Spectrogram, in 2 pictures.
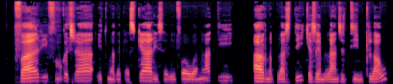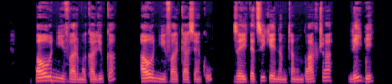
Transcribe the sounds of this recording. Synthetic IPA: v̥aɾiv̥ukaʈ͡ʂəet̪imad̪aɡasi̥kʲaɾizaefawanat̪i | aɾunəplast̪ikʲəzajmiland͡zəd̪̥imikilaw | awnivaɾimakalukə | awnivaɡasaŋku | zajit̪at͡sikʲenamiʈ͡ʂanumbaɾuʈ͡ʂə | leibe

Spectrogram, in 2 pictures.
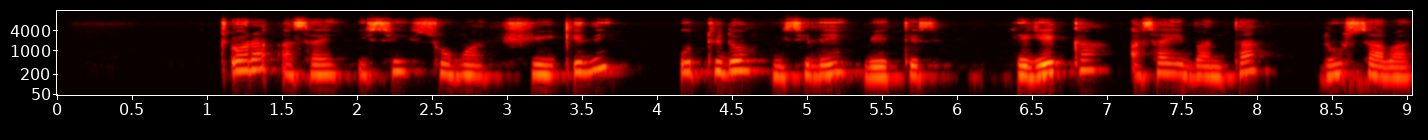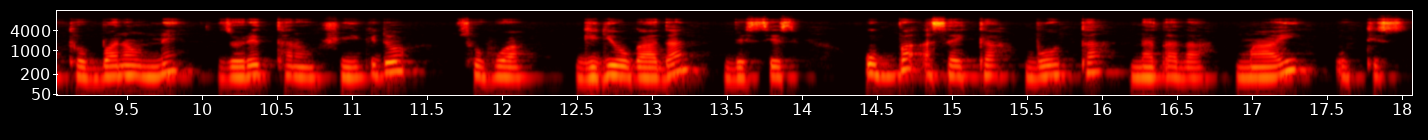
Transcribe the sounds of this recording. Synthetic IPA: t͡ʃʼɔɾɐʔɐsɐjɪsːɪsɔɦʊwaːʃiːkʼːɪd̪ɪ | ʊt̪ːɪd̪ɔmɪsɪle̞ːbe̞ːt̪ːe̞ːs | hɛɡe̞ːkːɐʔɐsɐjbɐnt̪ːɐ | d̪uːsːaːbaːt̪ʰɔbːɐnɐwnːɛzɔɾɛt̪ːɐnɐwʃiːkʼɪd̪ɔ | sɔɦʊwaː | ɡɪd̪ɪjoːɡaːd̪ɐnbɛsːe̞ːs | ʊbːɐʔɐsɐjkːɐbo̞ːt̪ːɐnɐt̪ʼɐlamaːjɪʊt̪ːɪs

